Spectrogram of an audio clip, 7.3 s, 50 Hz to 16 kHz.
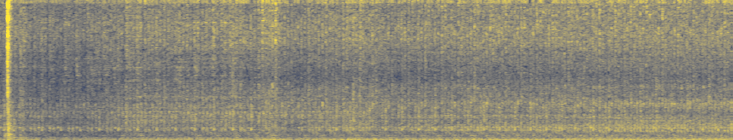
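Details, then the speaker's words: Kubota M120 tractor, fire-damaged wiring rebuilt, after swapping the bad computer: steady deep diesel rumble holds even as the tractor pulls away, no knocks or misses; running normally. "we're moving folks this is awesome so makes your reverse works yes sir it does awesome"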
